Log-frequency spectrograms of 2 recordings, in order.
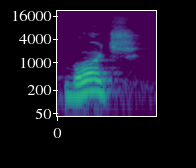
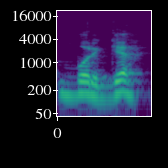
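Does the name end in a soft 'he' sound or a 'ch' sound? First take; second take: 'ch' sound; soft 'he'. First: The name ends with a 'ch' sound. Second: The name is said with a Spanish pronunciation. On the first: This is how many Americans say it. "I heard a lot of Americans they say Borch" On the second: This is how the name's owner says it. "I say [name]"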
